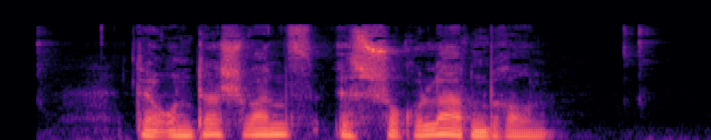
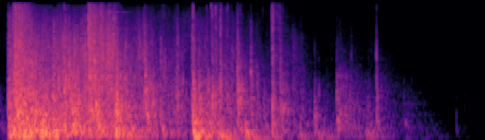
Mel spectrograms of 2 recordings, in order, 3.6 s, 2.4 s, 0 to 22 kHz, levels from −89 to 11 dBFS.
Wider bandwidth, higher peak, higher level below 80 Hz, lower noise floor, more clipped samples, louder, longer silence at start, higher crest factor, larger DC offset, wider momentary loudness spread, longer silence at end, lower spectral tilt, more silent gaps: second, 11.5 kHz vs over 20 kHz; second, -8 dBFS vs -4 dBFS; about the same, -38 dBFS vs -36 dBFS; second, -56 dBFS vs -62 dBFS; neither; about the same, -22 LUFS vs -23 LUFS; first, 0.7 s vs 0.05 s; about the same, 16 dB vs 20 dB; neither; second, 9 LU vs 23 LU; first, 0.8 s vs 0.55 s; about the same, -4.5 dB/octave vs -4.5 dB/octave; neither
